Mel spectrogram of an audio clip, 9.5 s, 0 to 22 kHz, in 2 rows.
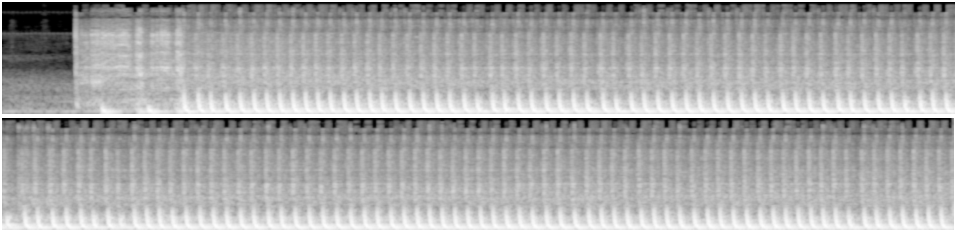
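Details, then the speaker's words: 2021 Kawasaki KX250 after Hinson clutch install with new plates: fires at once and settles into a fast, even single-cylinder idle, no slipping or clatter; much less engine noise, owner guesses stiffer springs hold basket tighter. Normal idle. "A lot less engine noise. So I don't know. Maybe the springs are holding down the basket tighter and it's not allowing any kind of slack."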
